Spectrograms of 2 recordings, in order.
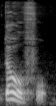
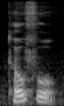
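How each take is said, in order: First: The word begins with a D sound. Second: The word begins with a T sound. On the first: This is the original Chinese pronunciation. "So it's called a 豆腐" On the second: This is how it is said in the West. "in the West, they call it tofu"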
